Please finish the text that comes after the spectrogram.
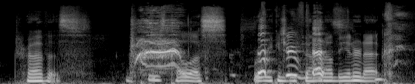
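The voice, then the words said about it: Sultry, seductive pillow-talk voice. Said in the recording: “in my best Pillow Talk voice”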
